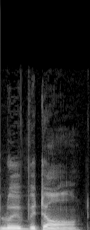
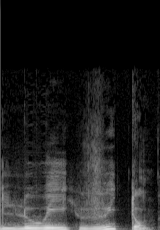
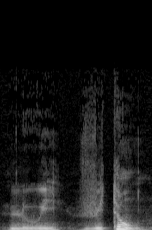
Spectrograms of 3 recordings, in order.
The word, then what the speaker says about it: Louis Vuitton: about pronouncing louis vuitton with the typical french pronunciation well it's not louis vuitton but do not insist on the final end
